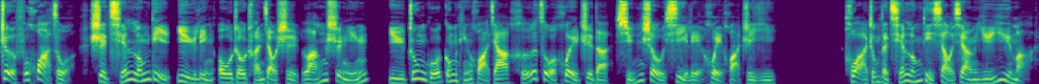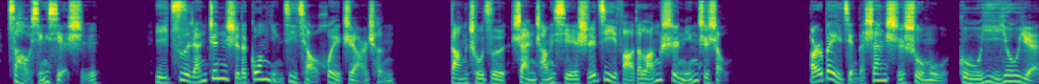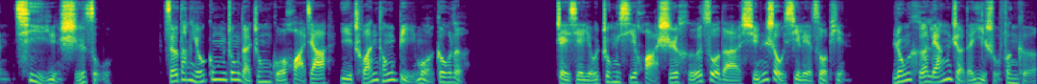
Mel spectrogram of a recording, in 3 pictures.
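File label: Mandarin, audio guide; 弘历挟矢图; 郎世宁（1688–1766 年）; 清乾隆七年（1742年）; Heavenly Horse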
